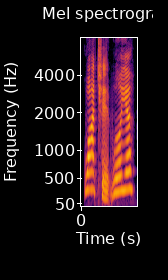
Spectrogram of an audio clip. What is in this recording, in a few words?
cit hit, female; Half-Life 2; trainyard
